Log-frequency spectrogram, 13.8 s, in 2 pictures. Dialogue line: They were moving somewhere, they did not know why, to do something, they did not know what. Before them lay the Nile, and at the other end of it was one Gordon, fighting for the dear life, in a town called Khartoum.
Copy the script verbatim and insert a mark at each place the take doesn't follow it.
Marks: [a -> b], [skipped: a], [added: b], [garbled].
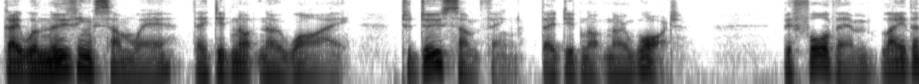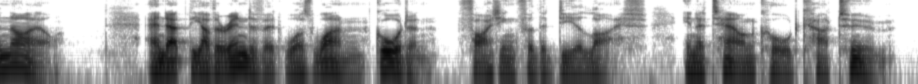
They were moving somewhere, they did not know why, to do something, they did not know what. Before them lay the Nile, and at the other end of it was one Gordon, fighting for the dear life, in a town called Khartoum.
